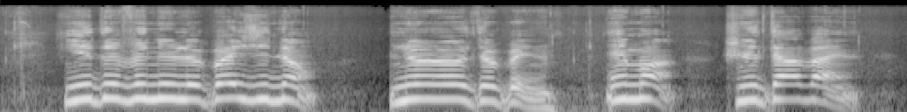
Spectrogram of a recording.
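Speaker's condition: ALS (Charcot disease); diagnosed a little over two years ago; speech deformed, may sound idiotic, content clear in own mind

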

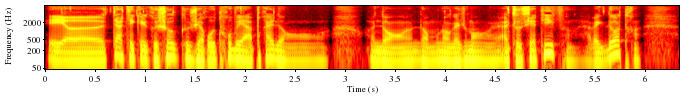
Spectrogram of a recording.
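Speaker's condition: Profound deafness from birth, congenital; perceives sounds, half lipreading half hearing, must see speaker, group talk tiring, video relay centre for calls

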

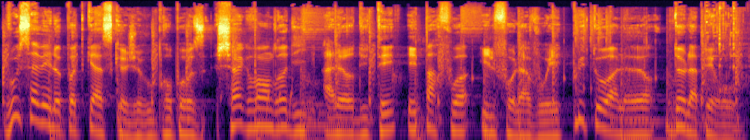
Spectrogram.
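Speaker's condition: No condition

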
